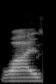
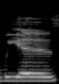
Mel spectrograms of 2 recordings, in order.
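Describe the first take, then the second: First: The name is said as one syllable. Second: The name is said as two syllables. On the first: This is how the company's commercials say it. "it's pronounced wise on their commercials" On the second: This is how locals sometimes say it. "sometimes we say we is"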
